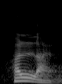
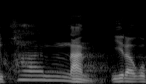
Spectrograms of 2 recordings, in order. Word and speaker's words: 환난: 그렇게 발음합니다 그죠 왠지 환난 이라고 발음하면 틀린 것 같습니다 그죠 자음 동화 현상이 일어 나야 될 것 같고 그래서 우리는 항상 환란 으로 발음 하지요 그런데 사실 환난이 맞습니다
